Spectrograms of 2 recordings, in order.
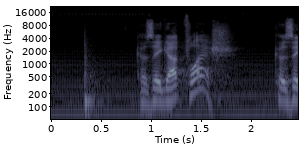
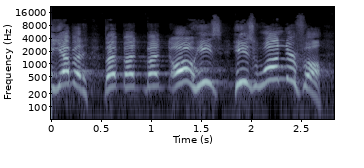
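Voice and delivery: whiny excuse; 13 semitones higher, 19 dB louder than usual. Retold or imitated. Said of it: "You say".

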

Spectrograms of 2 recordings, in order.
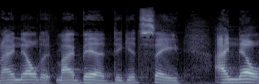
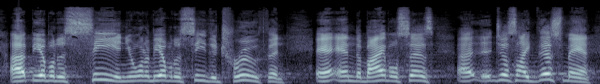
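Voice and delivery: loud, high, full-force preaching; building sermon delivery; fervent preaching; 6 semitones higher, 12 dB louder than usual. Acted.

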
